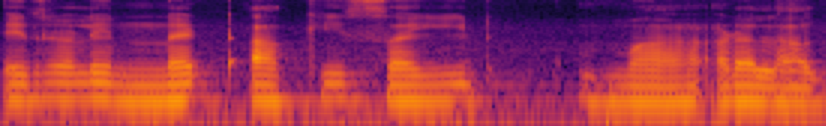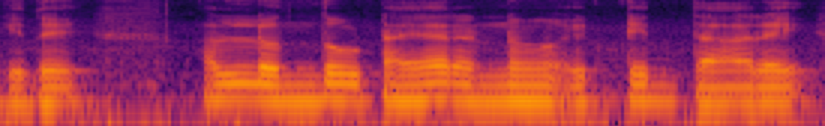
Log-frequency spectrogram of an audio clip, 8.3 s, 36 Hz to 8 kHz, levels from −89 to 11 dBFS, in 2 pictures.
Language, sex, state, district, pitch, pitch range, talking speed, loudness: Kannada, male, Karnataka, Bangalore, 105 Hz, 100-110 Hz, 65 wpm, -21 LUFS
